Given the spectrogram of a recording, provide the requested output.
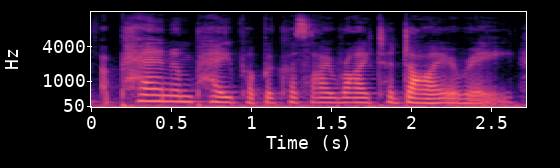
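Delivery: ordinary delivery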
